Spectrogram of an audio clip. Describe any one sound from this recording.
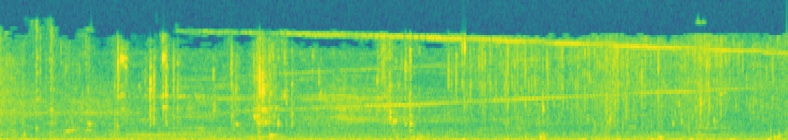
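A shimmering magical tone rises slowly.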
